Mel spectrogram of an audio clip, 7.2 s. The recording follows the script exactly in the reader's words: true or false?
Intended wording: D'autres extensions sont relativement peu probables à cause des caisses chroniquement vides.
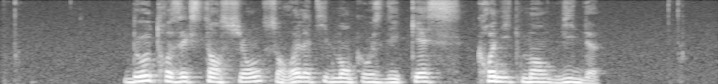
false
